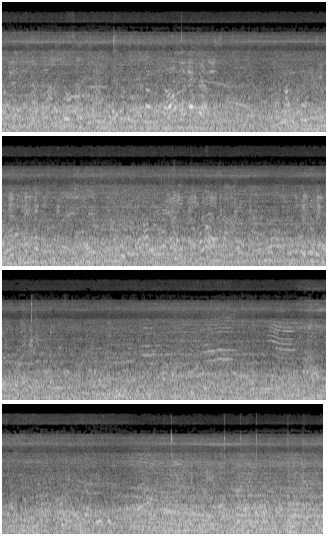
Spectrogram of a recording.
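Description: A large crowd chatters and murmurs all around outdoors.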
